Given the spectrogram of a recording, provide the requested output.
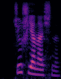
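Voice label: "чышъянасьны", Komi-Zyrian, female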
